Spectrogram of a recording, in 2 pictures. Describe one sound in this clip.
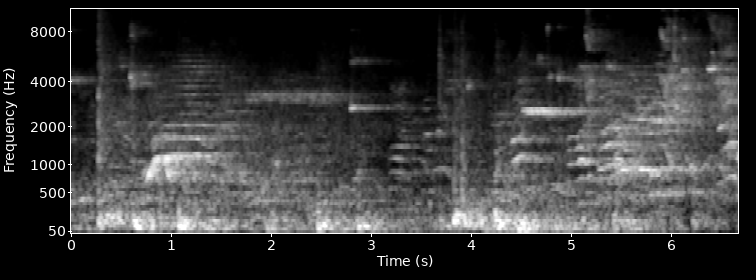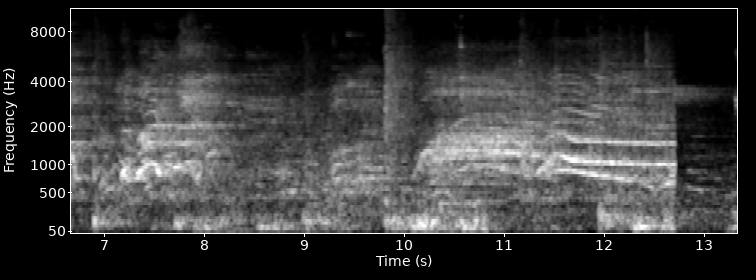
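Young women call out and shout to each other across the court.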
